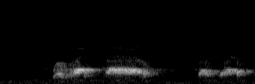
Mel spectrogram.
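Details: Spotted dove (tekukur) calling indoors in a house in the 'kuk 2 / guk 1' style: a low husky two-part coo, a short pause, then a softer paired coo, with a quiet room behind.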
